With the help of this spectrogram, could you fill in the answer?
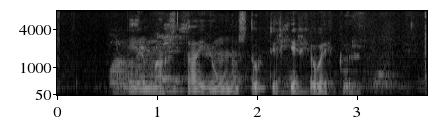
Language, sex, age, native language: Icelandic, male, 15, Icelandic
